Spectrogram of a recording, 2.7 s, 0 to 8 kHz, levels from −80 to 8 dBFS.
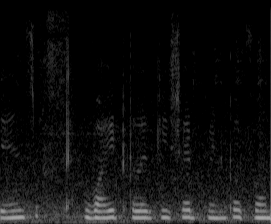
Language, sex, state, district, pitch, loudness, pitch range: Hindi, female, Uttar Pradesh, Jalaun, 240 Hz, -32 LUFS, 235-250 Hz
